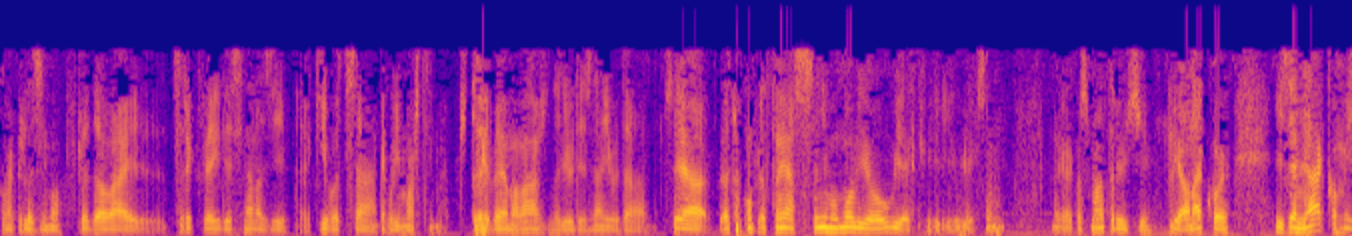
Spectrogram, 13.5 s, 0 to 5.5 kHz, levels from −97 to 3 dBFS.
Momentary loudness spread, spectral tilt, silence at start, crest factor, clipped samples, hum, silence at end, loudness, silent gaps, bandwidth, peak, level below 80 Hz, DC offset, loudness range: 14 LU; -10.5 dB/octave; 0 s; 18 dB; under 0.1%; none; 0 s; -18 LUFS; none; 4.5 kHz; 0 dBFS; -38 dBFS; under 0.1%; 6 LU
